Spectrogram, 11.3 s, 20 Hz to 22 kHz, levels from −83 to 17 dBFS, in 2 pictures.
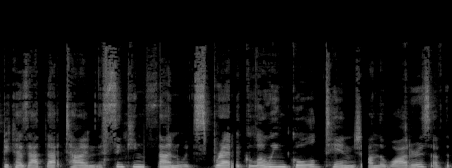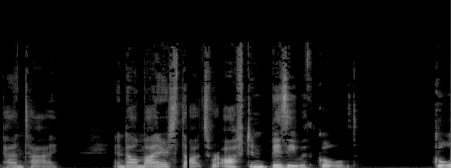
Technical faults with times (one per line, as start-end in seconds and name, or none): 0.68-0.76 corrupt frame concealed
1.80-2.00 sudden gain jump
2.86-2.97 corrupt frame concealed
4.51-4.61 corrupt frame concealed
7.97-8.03 corrupt frame concealed
8.24-11.29 sudden gain jump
